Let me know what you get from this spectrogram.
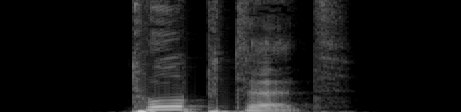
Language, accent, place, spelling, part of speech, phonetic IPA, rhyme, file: German, Germany, Berlin, tobtet, verb, [ˈtoːptət], -oːptət, De-tobtet.ogg
- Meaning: inflection of toben: 1. second-person plural preterite 2. second-person plural subjunctive II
